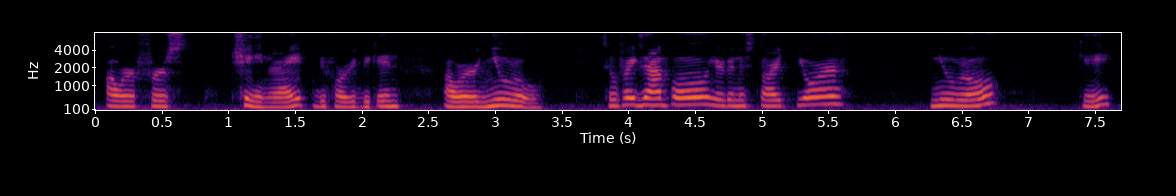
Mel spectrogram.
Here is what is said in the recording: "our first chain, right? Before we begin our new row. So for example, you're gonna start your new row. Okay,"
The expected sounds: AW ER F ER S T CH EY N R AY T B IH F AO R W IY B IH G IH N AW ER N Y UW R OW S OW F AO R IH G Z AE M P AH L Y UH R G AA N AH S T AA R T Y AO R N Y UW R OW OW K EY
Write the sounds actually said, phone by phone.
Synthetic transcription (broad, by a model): AW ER F ER S T CH EY N R AY T B IH F AO R W IY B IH G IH N AW ER N Y UW R OW S OW F AO R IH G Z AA M P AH L Y UH R G AA N AH S T AA R T Y AO R N Y UW R OW OW K EY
